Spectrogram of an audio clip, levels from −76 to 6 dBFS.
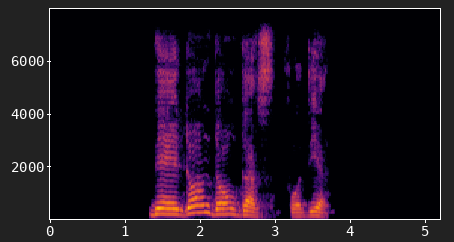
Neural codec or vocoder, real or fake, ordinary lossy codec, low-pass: codec, 16 kHz, 4.8 kbps, FACodec; fake; Opus, 64 kbps; 7.2 kHz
